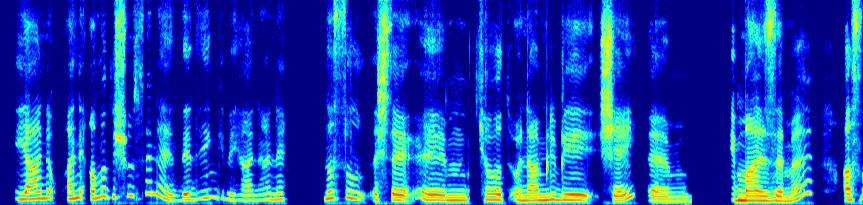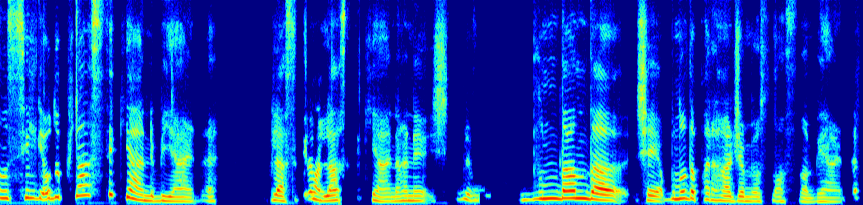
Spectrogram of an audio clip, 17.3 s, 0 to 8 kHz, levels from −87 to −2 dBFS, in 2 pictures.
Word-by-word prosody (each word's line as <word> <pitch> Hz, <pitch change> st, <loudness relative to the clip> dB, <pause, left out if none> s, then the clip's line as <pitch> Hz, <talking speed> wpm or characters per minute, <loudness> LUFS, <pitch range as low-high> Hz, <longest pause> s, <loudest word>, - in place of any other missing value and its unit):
yani, 250 Hz, +3 st, +1 dB
hani 265 Hz, +3 st, -1 dB
ama 310 Hz, +5 st, -1 dB
düşünsene, 360 Hz, -, -5 dB
dediğin 275 Hz, +8 st, -3 dB
gibi 225 Hz, -7 st, -10 dB
yani, 195 Hz, +1 st, -10 dB
hani, 230 Hz, +1 st, -7 dB, 0.4 s
nasıl 275 Hz, 0 st, -2 dB
işte, 215 Hz, 0 st, 0 dB
emm, 200 Hz, -2 st, -1 dB, 0.2 s
kağıt 220 Hz, -2 st, 0 dB
önemli 205 Hz, +1 st, 0 dB
bir 210 Hz, -2 st, +2 dB
şey, 190 Hz, -, +1 dB
emm, 170 Hz, -2 st, -4 dB, 0.4 s
bir -, -, -3 dB
malzeme; 185 Hz, -2 st, +3 dB, 0.4 s
aslında 220 Hz, +6 st, +3 dB
silgi 280 Hz, -3 st, 0 dB
o 255 Hz, -, +1 dB
da 315 Hz, -, +3 dB, 0.2 s
plastik 395 Hz, +1 st, 0 dB
yani, 205 Hz, -, +3 dB
bir 180 Hz, -, -1 dB
yerde. 160 Hz, +1 st, -4 dB, 0.5 s
Plastik 200 Hz, -1 st, 0 dB
değil 255 Hz, -, 0 dB
ama 180 Hz, -, +1 dB
lastik 200 Hz, +2 st, -5 dB
yani. 165 Hz, -2 st, -2 dB
Hani 185 Hz, 0 st, -3 dB
şimdi 235 Hz, -4 st, -8 dB, 0.5 s
bundan 265 Hz, +4 st, +6 dB
da 210 Hz, -5 st, +7 dB
şey, 190 Hz, -3 st, 0 dB
buna 255 Hz, +3 st, +2 dB
da 265 Hz, -, +5 dB
para 210 Hz, -4 st, -5 dB
harcamıyorsun 165 Hz, -1 st, -3 dB
aslında 150 Hz, -2 st, -10 dB
bir 155 Hz, -, -9 dB
yerde. 145 Hz, -1 st, -9 dB
210 Hz, 150 wpm, -23 LUFS, 185-260 Hz, 0.5 s, da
